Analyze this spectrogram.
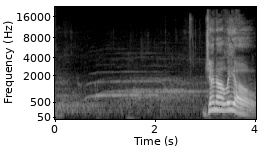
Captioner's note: crowd cheering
